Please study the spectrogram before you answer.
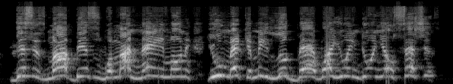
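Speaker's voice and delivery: hammed-up chewing out an employee; mock angry boss. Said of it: "I don't come at you like that".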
